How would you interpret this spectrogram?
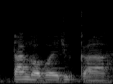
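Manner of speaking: Busan pronunciation. Shown as a demonstration. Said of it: "So that's".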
